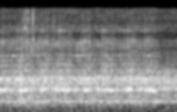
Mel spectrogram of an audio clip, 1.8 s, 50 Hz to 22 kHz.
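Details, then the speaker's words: Troxus Lynx class 3 fat-tire ebike with Bafang hub motor, geared up under power: steady mid-pitched motor whine over soft riding noise, clearly audible. "Yeah, so you can definitely hear the motor on this bike."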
